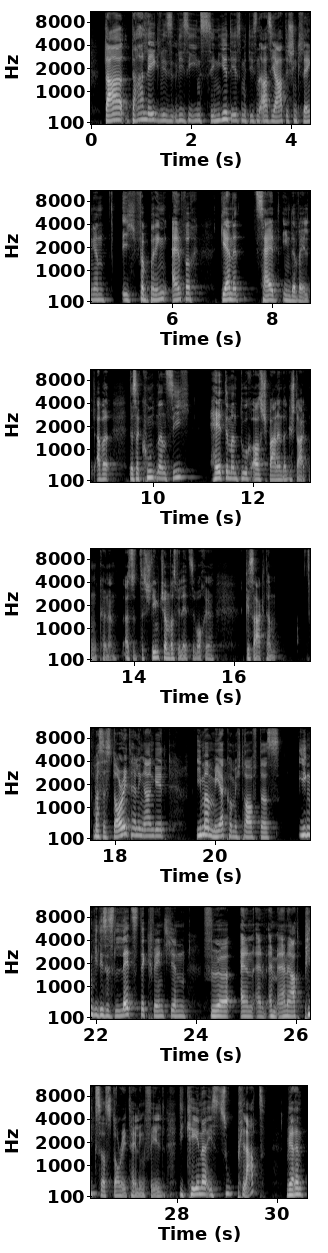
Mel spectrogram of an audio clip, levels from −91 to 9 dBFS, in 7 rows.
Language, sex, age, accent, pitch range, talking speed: German, male, 30-49, German, 145-170 Hz, 130 wpm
